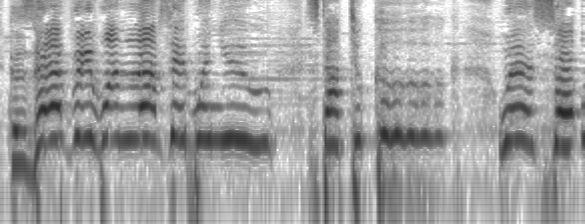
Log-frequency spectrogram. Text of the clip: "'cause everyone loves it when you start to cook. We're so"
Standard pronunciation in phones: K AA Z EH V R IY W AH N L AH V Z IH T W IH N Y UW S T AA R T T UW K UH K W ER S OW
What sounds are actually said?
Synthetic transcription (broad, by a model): K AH Z EH V R IY W AH N L AH V Z IH T W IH N Y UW S T AA R T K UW K K W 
